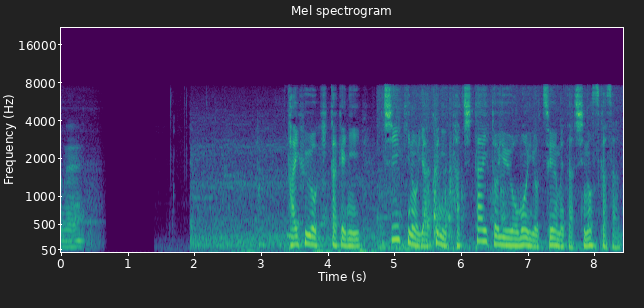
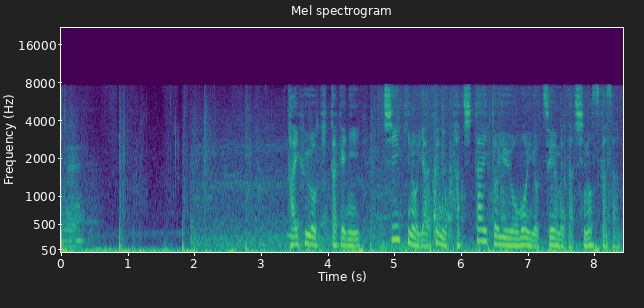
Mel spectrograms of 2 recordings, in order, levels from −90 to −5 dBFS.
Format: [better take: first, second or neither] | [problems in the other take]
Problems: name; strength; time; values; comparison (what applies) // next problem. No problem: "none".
first | background sound (Walk, footsteps); 5 dB below the speech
